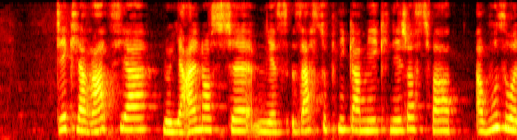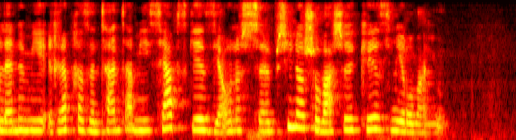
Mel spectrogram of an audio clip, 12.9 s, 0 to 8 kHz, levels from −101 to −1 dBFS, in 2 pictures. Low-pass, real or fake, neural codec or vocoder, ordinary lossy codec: 7.2 kHz; fake; vocoder, 44.1 kHz, 128 mel bands, Pupu-Vocoder; AAC, 48 kbps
